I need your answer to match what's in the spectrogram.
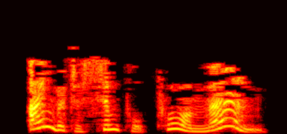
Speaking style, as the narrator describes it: he said

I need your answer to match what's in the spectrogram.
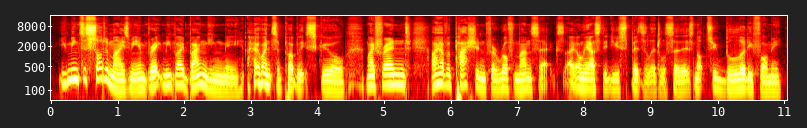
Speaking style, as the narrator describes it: laughed

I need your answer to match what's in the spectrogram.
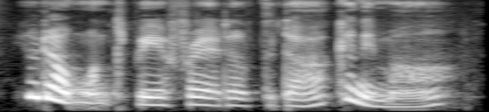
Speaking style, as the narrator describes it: Diana said coolly

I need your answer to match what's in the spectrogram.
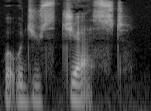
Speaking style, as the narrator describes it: he asked coldly

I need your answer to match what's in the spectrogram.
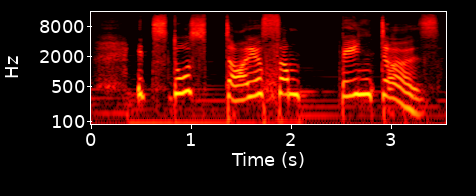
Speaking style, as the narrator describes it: cried

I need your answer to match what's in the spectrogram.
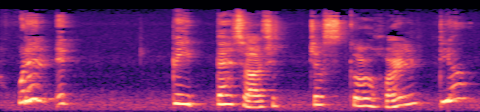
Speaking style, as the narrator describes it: Aunt Petunia suggested timidly

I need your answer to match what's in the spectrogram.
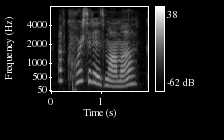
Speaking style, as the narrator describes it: Cosmo cried

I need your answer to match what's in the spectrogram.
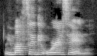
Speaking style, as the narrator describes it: someone shouted

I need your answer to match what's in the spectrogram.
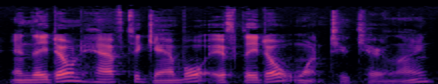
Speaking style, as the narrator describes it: Pa said

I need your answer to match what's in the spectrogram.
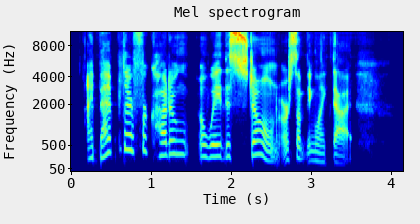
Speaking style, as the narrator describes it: Leo said

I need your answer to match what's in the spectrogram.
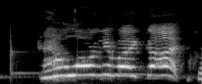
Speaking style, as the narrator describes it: cried Mrs

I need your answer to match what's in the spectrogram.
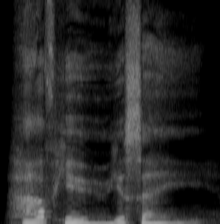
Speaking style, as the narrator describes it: he whispered

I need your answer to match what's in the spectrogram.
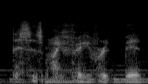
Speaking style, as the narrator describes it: whispered the little dog

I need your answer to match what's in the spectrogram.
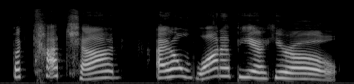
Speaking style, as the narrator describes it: Izuku whines

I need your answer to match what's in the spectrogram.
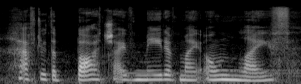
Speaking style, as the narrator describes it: said Francie bitterly

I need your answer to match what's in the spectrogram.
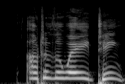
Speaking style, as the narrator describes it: he shouted

